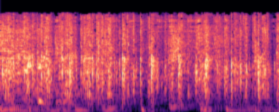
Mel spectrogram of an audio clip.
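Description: Studio applause: a dense, steady patter of many hands clapping that fills the whole clip, with low bass notes from music stepping along underneath.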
